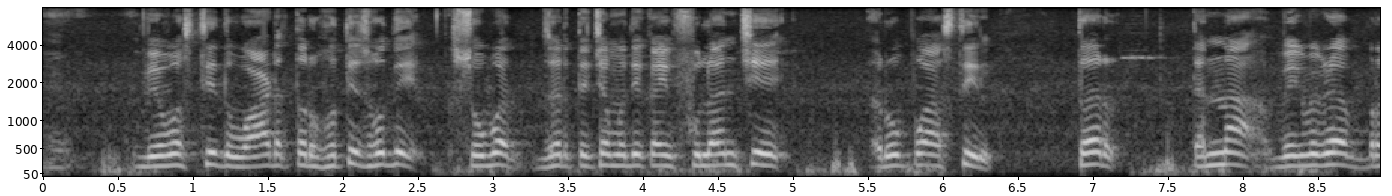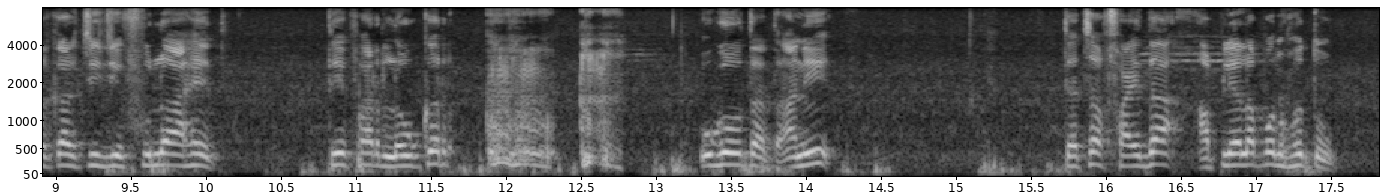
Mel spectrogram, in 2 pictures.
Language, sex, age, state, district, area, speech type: Marathi, male, 30-45, Maharashtra, Nanded, urban, spontaneous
